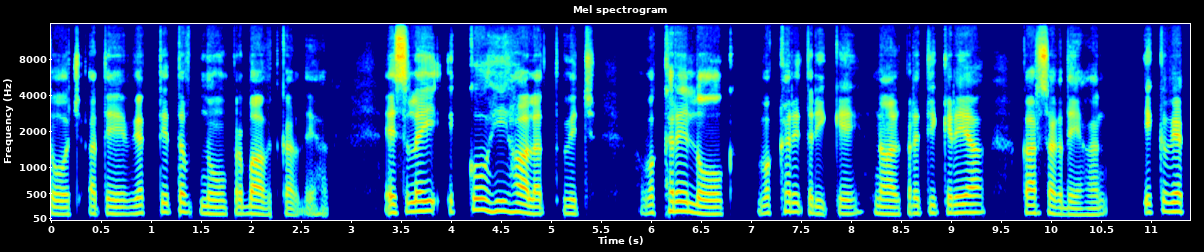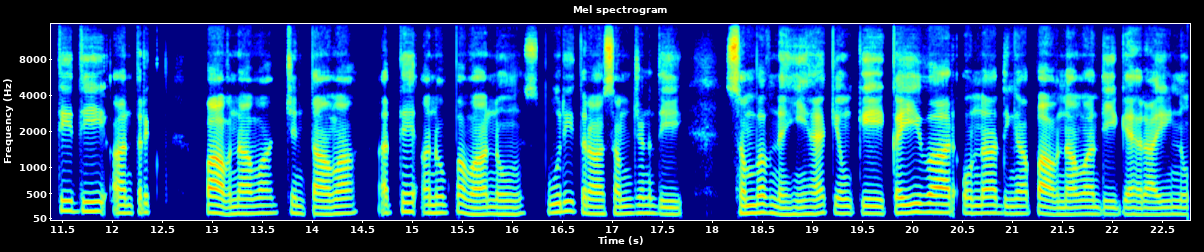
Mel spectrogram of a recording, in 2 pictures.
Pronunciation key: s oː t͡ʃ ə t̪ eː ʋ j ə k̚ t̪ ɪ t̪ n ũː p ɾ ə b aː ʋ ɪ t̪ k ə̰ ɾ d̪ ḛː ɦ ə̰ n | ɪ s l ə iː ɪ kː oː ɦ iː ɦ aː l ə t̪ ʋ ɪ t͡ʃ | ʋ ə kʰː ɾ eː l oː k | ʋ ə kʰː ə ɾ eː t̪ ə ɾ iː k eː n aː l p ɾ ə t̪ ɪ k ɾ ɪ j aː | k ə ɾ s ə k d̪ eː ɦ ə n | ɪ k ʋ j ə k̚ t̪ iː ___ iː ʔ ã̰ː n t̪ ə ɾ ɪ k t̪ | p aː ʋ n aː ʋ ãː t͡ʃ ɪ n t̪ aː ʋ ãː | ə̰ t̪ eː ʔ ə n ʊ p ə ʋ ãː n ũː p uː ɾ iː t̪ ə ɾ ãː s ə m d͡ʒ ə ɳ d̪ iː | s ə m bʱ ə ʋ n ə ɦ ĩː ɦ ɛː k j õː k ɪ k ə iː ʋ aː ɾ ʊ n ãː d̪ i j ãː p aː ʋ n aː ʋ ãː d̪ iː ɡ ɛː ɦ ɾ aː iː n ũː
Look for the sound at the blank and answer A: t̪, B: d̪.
B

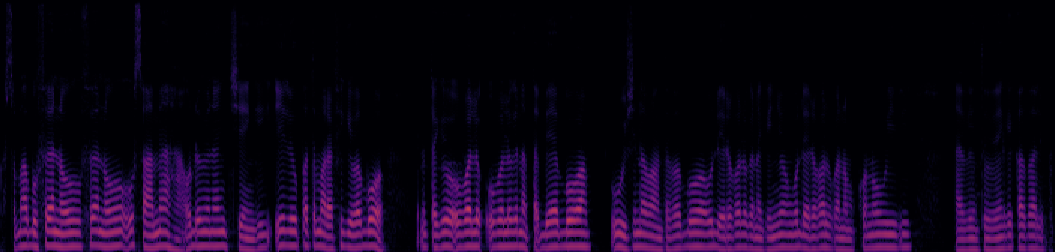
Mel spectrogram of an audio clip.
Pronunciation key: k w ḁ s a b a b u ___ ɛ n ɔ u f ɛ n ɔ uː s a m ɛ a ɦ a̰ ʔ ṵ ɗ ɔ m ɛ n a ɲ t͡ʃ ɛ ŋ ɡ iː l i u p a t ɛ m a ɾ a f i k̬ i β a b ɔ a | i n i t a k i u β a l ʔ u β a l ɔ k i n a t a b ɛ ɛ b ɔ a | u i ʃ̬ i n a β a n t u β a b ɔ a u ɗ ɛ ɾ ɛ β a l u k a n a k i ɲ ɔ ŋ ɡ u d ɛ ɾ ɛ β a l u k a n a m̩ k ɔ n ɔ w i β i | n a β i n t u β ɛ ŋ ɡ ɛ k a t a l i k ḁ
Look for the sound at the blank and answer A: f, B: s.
A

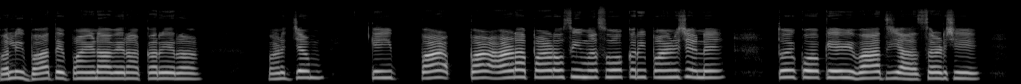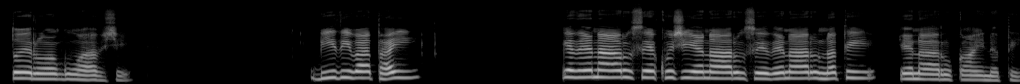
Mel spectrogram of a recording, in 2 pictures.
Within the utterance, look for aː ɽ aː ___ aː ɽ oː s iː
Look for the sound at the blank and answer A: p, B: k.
A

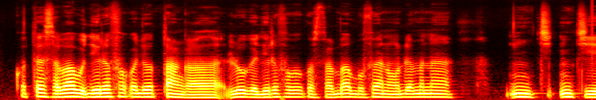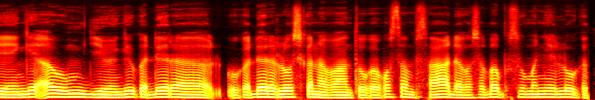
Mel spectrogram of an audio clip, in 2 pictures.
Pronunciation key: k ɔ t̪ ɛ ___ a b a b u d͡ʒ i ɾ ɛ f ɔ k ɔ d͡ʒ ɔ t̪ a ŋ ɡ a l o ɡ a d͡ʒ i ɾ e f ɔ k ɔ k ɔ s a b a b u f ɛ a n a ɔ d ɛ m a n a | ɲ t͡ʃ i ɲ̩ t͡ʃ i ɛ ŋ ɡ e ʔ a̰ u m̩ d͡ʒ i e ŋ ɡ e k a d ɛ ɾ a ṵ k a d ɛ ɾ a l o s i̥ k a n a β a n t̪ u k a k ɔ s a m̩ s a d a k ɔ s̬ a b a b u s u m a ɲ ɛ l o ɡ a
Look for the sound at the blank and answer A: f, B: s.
B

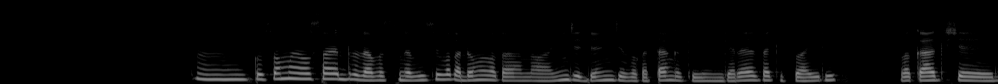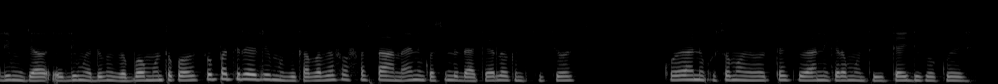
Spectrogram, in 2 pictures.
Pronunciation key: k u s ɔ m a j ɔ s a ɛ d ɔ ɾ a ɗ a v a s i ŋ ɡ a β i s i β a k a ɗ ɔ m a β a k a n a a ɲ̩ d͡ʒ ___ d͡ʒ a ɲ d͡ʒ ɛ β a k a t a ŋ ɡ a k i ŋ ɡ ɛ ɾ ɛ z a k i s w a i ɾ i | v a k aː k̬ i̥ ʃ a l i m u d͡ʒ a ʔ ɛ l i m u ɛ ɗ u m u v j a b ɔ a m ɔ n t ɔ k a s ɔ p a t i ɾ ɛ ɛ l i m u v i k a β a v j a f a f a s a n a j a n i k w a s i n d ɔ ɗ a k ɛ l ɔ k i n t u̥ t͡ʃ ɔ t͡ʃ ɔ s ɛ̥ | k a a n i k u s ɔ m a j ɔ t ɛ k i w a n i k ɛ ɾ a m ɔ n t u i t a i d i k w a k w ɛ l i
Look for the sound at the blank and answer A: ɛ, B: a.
A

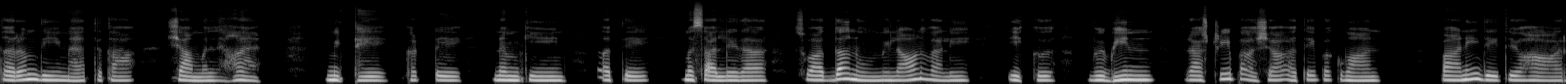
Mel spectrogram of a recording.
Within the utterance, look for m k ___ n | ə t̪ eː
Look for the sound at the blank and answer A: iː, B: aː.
A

